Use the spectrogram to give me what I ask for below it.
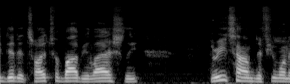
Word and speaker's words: Lashley: you that yeah no i gotta say it like lashley like like you guys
